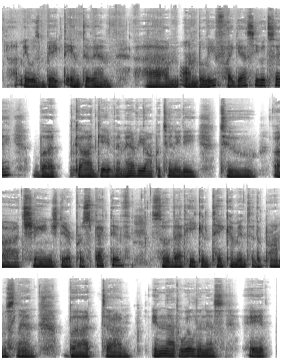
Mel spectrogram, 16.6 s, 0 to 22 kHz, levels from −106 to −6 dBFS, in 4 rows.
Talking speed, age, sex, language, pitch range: 145 wpm, 40-59, male, English, 90-105 Hz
